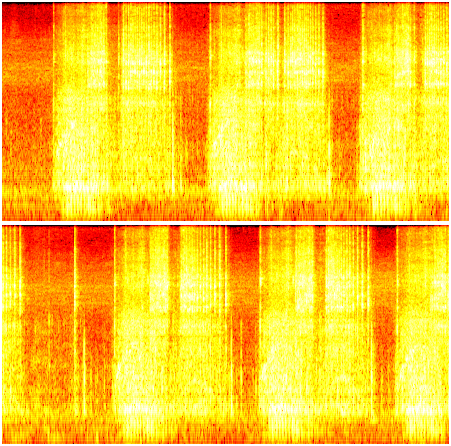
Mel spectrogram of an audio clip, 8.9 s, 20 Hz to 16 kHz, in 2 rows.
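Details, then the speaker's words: 2007 Sears Craftsman 25cc blower, thrift-store find, choke on then off: repeated pull-start cranking about every 1.5 s, turns over but never catches; owner suspects water in cylinder, plans to check plug and dry cylinder. "See what the plug looks like. Probably looks like water. Thinking I'm going to have to dry that cylinder out before we get anywhere."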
